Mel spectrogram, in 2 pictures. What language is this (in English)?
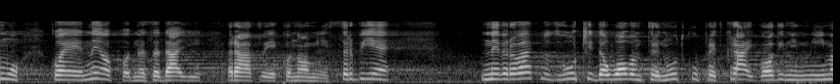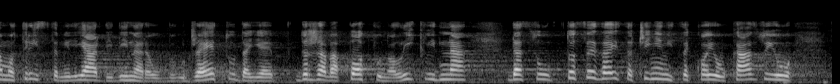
Serbian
